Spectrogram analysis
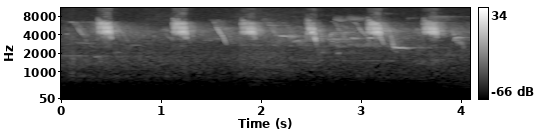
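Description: A Russet sparrow sings a series of bright, high chirps, roughly one every half to two-thirds of a second, with thin sliding notes between them.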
